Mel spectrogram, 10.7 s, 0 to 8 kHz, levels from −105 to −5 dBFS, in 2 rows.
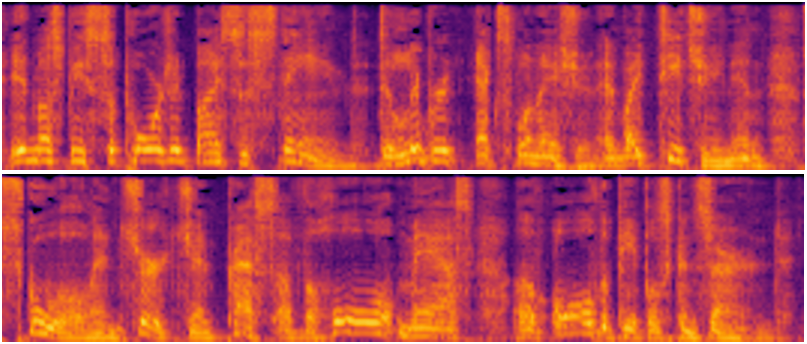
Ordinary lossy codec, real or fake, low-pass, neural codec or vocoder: MP3, 32 kbps; fake; 7.2 kHz; vocoder, 24 kHz, 100 mel bands, Vocos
